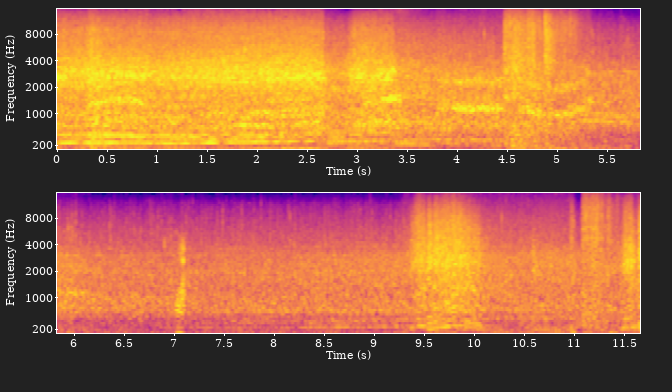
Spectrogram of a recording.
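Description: Race car engines roar at high speed.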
